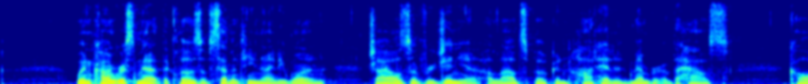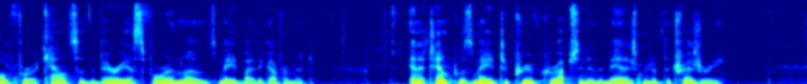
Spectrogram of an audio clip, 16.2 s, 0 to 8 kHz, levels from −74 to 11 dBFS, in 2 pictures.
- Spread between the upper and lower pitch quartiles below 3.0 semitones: Yes, narrow, 2.6 semitones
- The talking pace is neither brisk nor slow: Yes, average, 165 wpm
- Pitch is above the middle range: No, low, 100 Hz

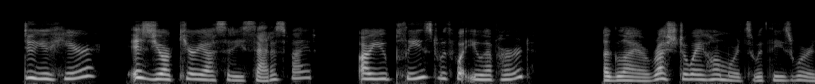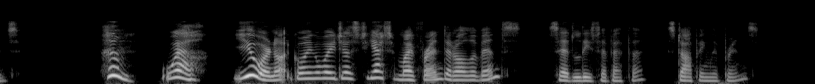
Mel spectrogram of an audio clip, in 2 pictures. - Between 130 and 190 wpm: Yes, average, 150 wpm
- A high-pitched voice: Yes, high, 225 Hz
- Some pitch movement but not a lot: No, wide, 6.5 semitones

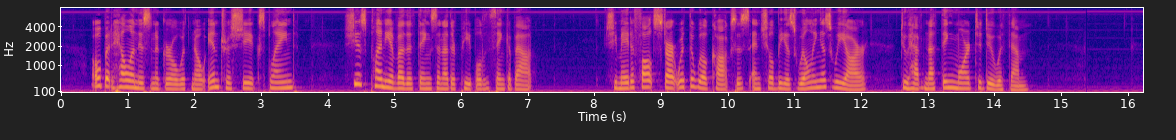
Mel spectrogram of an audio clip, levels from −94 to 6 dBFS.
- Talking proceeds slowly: No, average, 175 wpm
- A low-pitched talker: No, high, 190 Hz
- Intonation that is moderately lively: Yes, average, 3.5 semitones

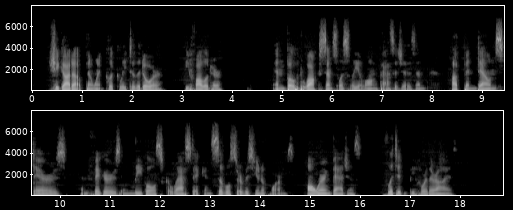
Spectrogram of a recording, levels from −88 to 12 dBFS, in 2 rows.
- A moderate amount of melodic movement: No, narrow, 2.1 semitones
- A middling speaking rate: No, slow, 125 wpm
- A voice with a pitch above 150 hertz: No, very low, 90 Hz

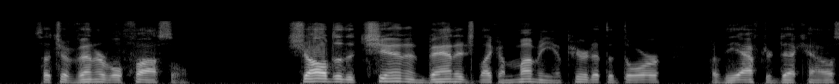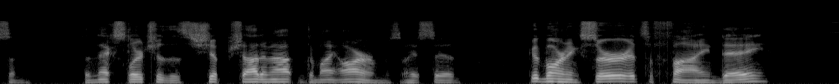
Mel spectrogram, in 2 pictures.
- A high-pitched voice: No, low, 105 Hz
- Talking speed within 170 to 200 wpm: No, average, 155 wpm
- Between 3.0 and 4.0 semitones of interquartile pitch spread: Yes, average, 3.4 semitones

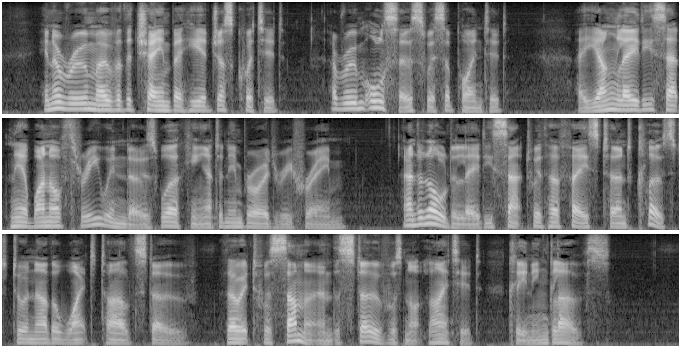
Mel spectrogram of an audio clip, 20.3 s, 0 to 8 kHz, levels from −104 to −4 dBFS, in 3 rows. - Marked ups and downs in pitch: Yes, wide, 5.9 semitones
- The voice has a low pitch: Yes, low, 105 Hz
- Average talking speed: Yes, average, 165 wpm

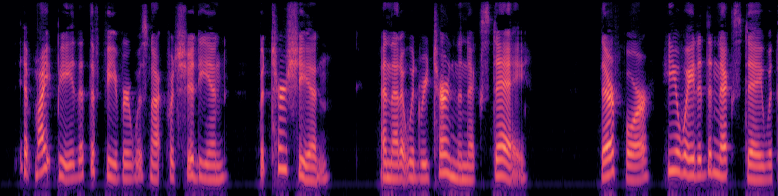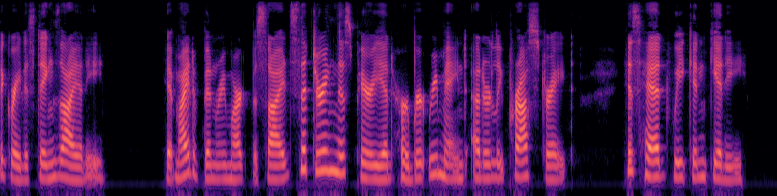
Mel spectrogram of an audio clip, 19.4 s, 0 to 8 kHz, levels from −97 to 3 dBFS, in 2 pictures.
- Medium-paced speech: Yes, average, 145 wpm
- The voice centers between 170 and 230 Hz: Yes, medium, 185 Hz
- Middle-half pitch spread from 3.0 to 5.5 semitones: Yes, average, 3.3 semitones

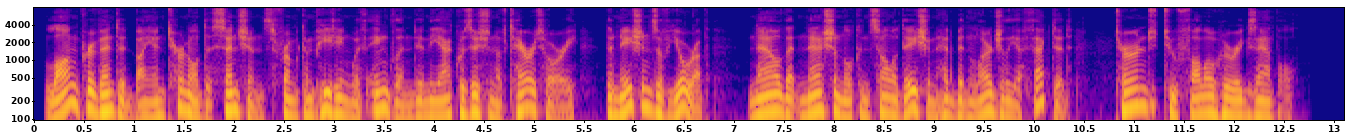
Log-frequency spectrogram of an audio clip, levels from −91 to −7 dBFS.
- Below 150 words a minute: Yes, average, 140 wpm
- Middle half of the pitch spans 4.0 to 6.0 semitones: Yes, wide, 5.4 semitones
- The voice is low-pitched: Yes, low, 110 Hz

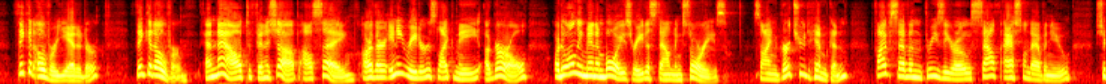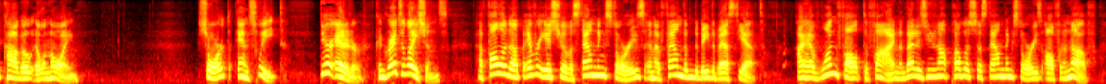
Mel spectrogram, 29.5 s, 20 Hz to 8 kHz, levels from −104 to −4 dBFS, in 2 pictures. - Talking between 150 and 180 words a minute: Yes, average, 160 wpm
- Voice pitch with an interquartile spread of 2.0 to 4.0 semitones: No, wide, 5.6 semitones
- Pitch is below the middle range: No, high, 195 Hz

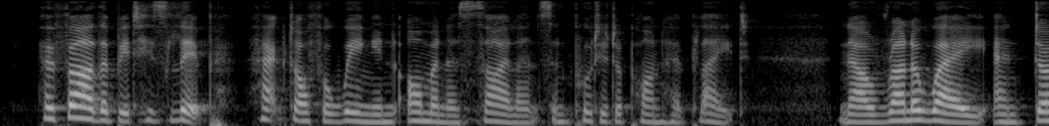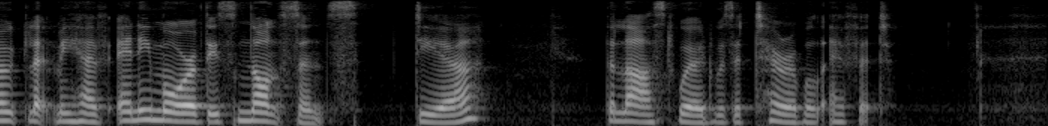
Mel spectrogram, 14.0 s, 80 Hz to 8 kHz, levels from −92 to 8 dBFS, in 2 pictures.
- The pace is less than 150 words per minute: No, average, 165 wpm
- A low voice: No, high, 190 Hz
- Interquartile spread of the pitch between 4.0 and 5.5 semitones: No, average, 3.0 semitones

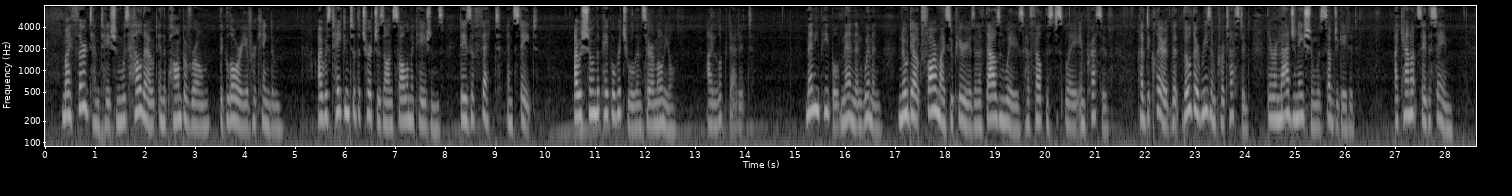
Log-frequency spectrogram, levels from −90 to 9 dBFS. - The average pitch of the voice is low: No, high, 200 Hz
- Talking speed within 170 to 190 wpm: No, average, 155 wpm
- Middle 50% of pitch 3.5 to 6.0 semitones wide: Yes, average, 4.6 semitones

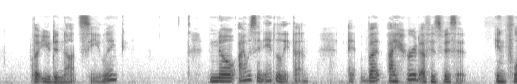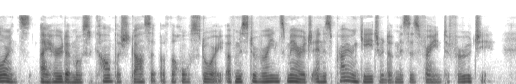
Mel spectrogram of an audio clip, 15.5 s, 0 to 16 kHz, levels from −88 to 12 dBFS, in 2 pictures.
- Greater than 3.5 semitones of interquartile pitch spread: Yes, average, 3.9 semitones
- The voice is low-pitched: Yes, low, 120 Hz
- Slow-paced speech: No, average, 165 wpm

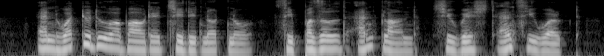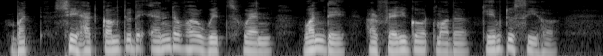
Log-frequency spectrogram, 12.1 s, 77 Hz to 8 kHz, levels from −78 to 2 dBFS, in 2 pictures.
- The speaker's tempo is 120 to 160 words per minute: No, average, 195 wpm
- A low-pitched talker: Yes, low, 130 Hz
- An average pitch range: Yes, average, 3.0 semitones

